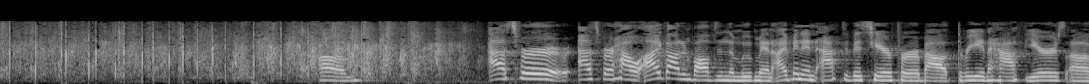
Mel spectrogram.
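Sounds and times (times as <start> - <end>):
audience applause: 0.0 - 4.9
speech: 3.2 - 3.8, 4.9 - 10.8.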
